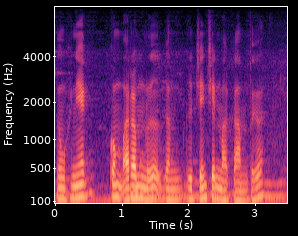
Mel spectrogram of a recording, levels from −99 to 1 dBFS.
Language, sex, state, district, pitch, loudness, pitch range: Wancho, male, Arunachal Pradesh, Longding, 125 Hz, -19 LUFS, 115-135 Hz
